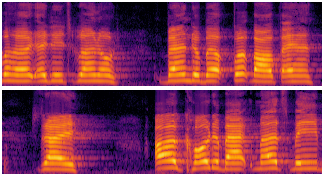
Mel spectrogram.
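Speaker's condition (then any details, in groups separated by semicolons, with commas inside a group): Cerebral palsy; arm paralysis with muscle contraction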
